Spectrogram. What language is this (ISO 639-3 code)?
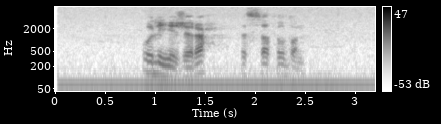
kab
